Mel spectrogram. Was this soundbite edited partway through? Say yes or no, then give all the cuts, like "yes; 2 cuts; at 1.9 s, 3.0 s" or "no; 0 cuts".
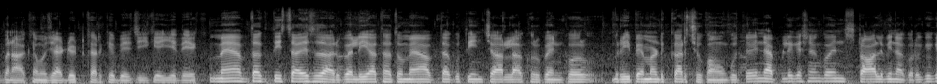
yes; 3 cuts; at 2.1 s, 6.0 s, 7.4 s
